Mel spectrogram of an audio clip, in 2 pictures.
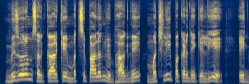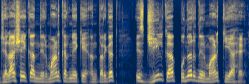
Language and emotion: Hindi, neutral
